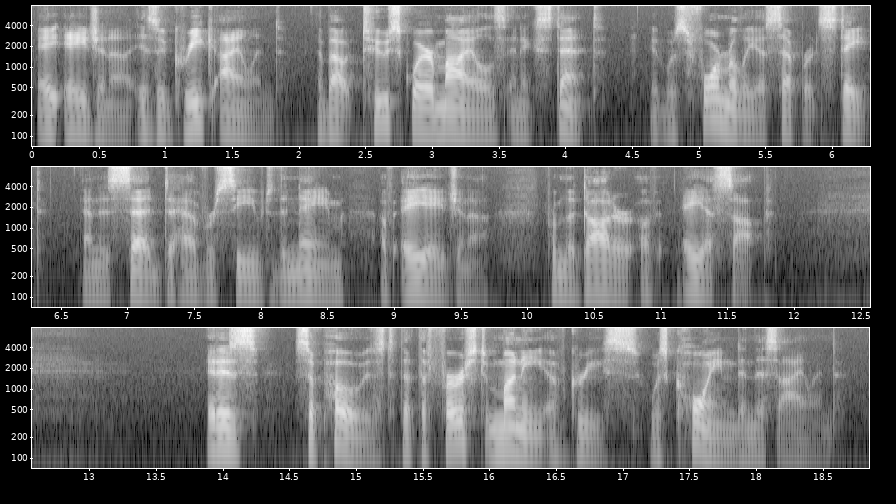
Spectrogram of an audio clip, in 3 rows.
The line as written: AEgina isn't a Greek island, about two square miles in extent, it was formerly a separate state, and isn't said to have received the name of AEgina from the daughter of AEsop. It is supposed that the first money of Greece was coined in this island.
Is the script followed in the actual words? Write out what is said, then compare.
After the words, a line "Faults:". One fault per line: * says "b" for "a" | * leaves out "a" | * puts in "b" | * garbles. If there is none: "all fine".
AEgina is a Greek island, about two square miles in extent, it was formerly a separate state, and is said to have received the name of AEgina from the daughter of AEsop. It is supposed that the first money of Greece was coined in this island.
Faults:
* says "is" for "isn't"
* says "is" for "isn't"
